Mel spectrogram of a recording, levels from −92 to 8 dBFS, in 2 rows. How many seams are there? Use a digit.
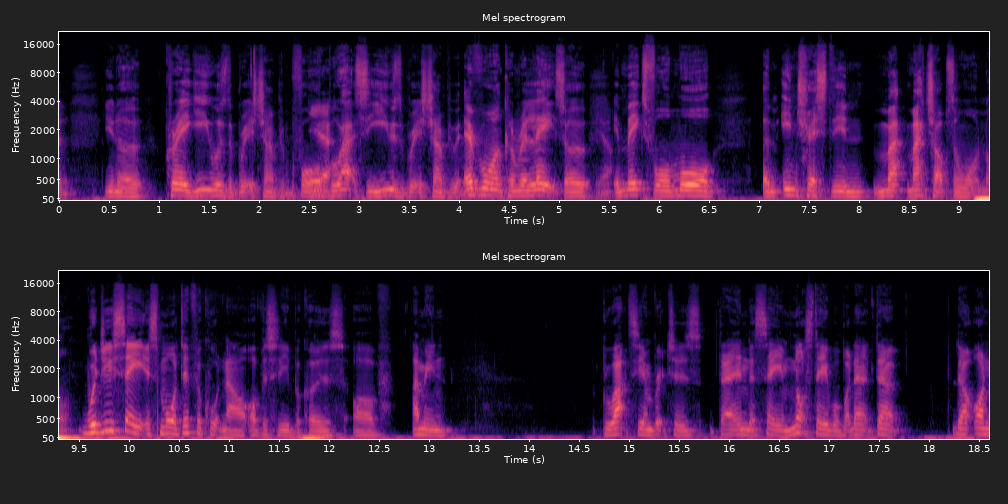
0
